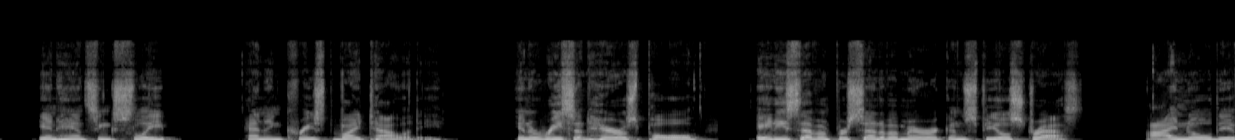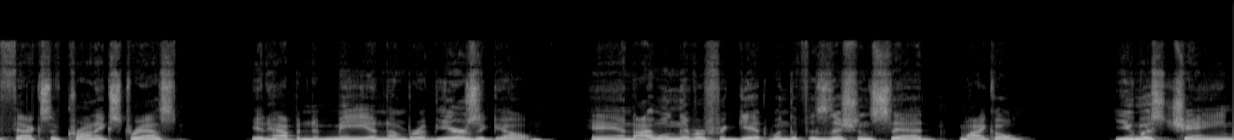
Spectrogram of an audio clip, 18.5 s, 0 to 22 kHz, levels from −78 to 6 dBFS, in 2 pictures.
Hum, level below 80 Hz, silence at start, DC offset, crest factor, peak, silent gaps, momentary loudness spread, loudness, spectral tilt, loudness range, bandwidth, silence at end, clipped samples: none; -50 dBFS; 0.3 s; under 0.1%; 12 dB; -12 dBFS; 3.69-3.73 s, 8.21-8.28 s, 8.35-8.39 s, 10.84-10.88 s; 8 LU; -25 LUFS; -5.5 dB/octave; 3 LU; 15.5 kHz; 0 s; under 0.1%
